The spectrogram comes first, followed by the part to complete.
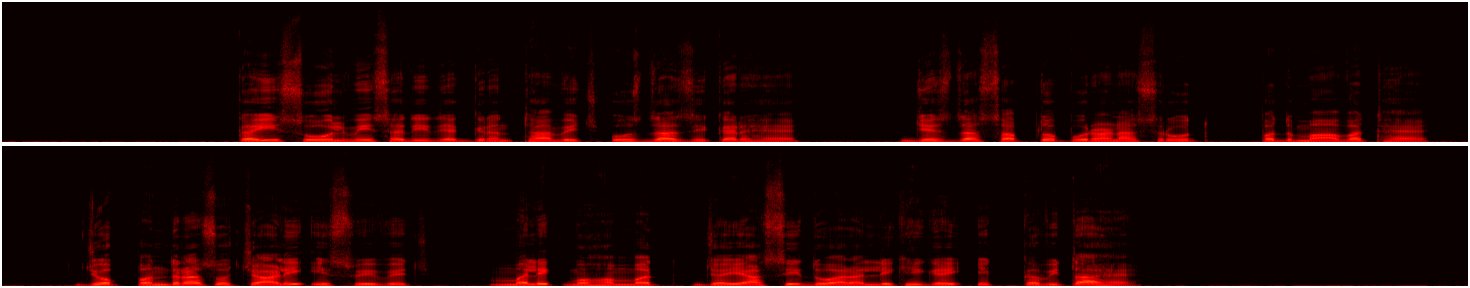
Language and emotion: Punjabi, neutral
